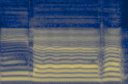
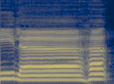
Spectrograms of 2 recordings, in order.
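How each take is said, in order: Both takes have the same delivery.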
